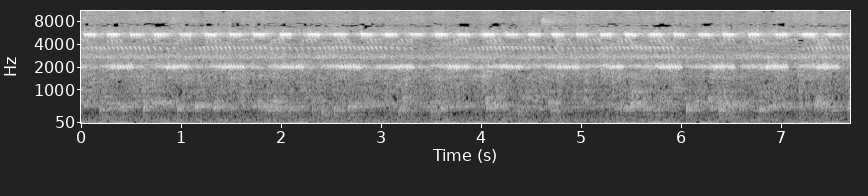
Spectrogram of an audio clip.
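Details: Jangkik cricket in steady chorus, offered to drive off rats, aid sleep and tutor cage birds: piercing high pulses stacked with a lower ringing tone, beating about twice a second, unbroken, with light background hiss.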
